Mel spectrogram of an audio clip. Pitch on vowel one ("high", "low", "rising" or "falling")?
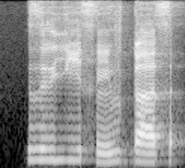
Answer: high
